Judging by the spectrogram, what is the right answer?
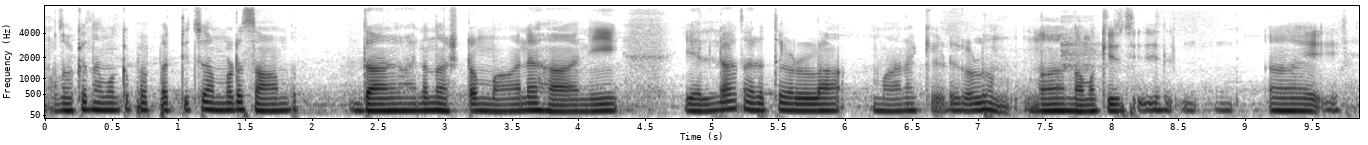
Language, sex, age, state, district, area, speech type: Malayalam, male, 18-30, Kerala, Idukki, rural, spontaneous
